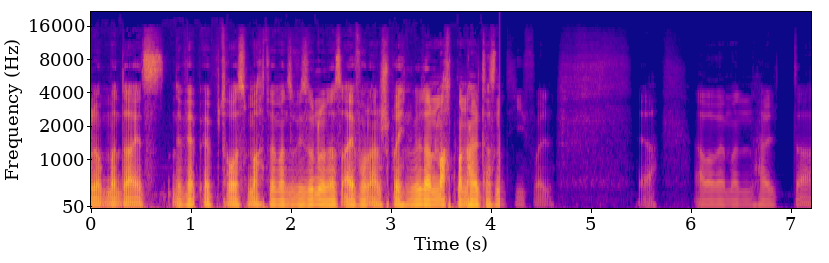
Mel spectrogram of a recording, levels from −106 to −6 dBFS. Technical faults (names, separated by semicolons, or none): one channel inverted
